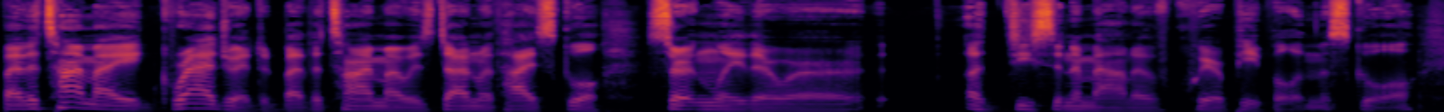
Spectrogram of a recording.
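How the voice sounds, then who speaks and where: A man with a fairly low pitch and a bright, sharp tone speaks at a moderate pace with lively intonation and vocal fry, on a very clean recording with a silent background. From New York City. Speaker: author. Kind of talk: interview.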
